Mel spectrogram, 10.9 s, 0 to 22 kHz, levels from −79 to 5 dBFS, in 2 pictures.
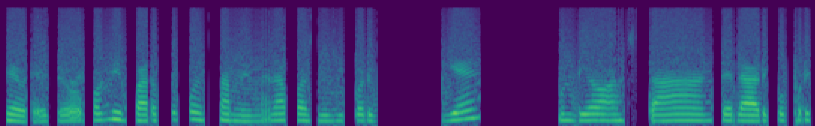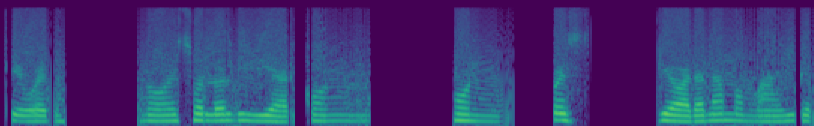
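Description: A speech recording with grainy, gritty distortion throughout that rises and falls with the speech, likely low bit depth without dither, around 5 bits with the error only about 15 dB below the signal. Unlike steady hiss, the grit tracks the sound and vanishes in pauses. A rebuffering stall cuts to silence from 2.53 to 2.90 s, adding about 365 ms. Unlike a dropout, the speech then resumes exactly where it stopped, with nothing missing.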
